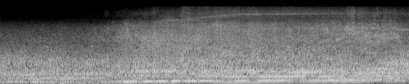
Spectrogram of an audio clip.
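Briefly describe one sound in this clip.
Tyres squeal as a car drifts.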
